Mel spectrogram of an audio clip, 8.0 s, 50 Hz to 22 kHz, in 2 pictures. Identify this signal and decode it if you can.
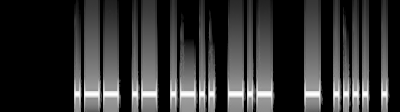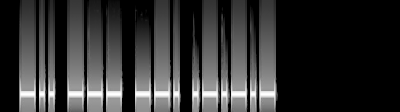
Morse code, heard as a keyed tone, about 25 wpm, 700 Hz. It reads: WALK THE DOG.
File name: Easy Sentences with Hints - 25wpm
